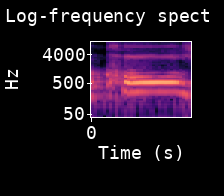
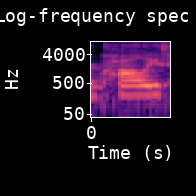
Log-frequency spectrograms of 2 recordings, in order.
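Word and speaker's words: Colles: guys will have this to review but a kohl's or collies fracture depending on how you want to pronounce it is the most common fracture of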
